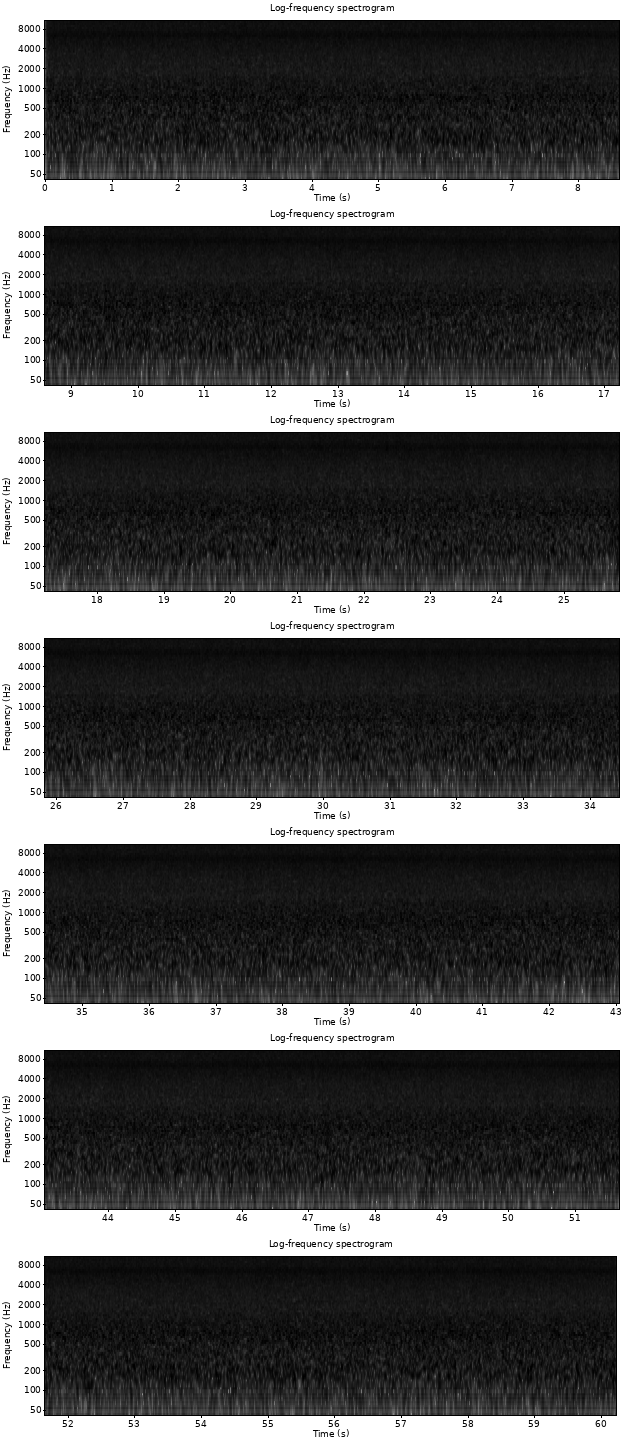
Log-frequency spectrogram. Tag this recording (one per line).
nature
water
noise
field-recording
waterfall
